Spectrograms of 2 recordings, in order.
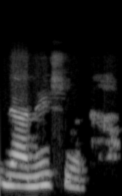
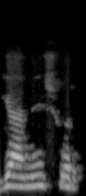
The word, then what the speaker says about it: ज्ञानेश्वर: ये न्य है, मराठी में बोलते हैं ज्ञानेश्वर, और वही न्य को हिंदी में ज्ञानेश्वर, ज्ञ से पुकारा जाता है। ठीक है, तो याद रखेंगे इसका प्रोनाउंसिएशन है न्य मराठी में और ज्ञ हिंदी में।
